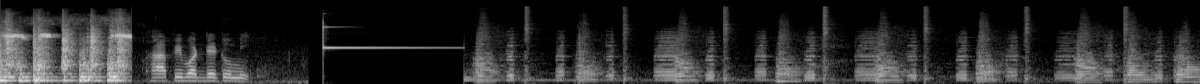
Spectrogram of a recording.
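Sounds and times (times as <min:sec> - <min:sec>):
music: 0:00.0 - 0:01.3, 0:04.6 - 0:12.0
bell-like ding: 0:03.2 - 0:04.8.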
